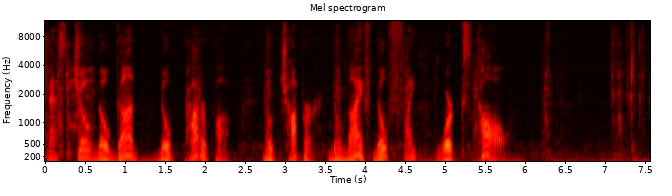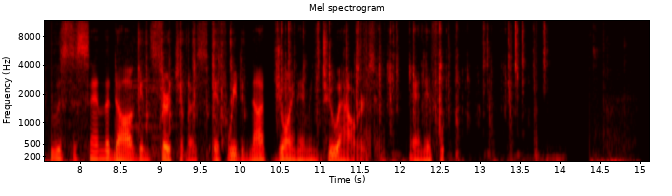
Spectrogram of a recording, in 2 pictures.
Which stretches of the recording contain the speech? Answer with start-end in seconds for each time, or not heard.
0.0-5.8, 7.6-12.6.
